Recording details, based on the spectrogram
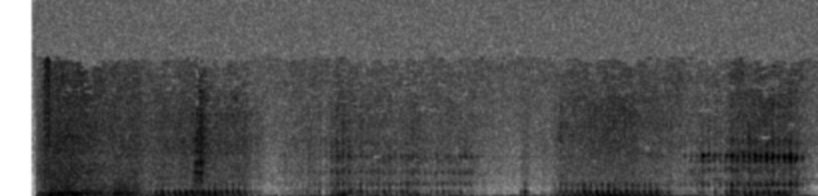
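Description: A British Shorthair cat purrs in a low, steady rumble that swells and fades with each breath.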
